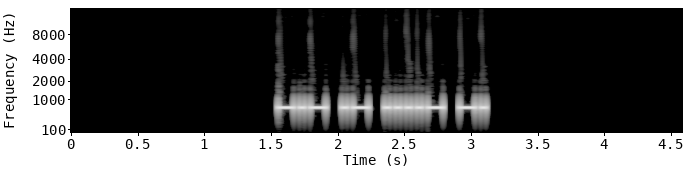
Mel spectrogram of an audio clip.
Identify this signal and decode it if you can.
Morse code, heard as a keyed tone, about 30 wpm, 700 Hz. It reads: KA4N
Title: USA Call Signs - 4 Characters - Repeated 2x - 30wpm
